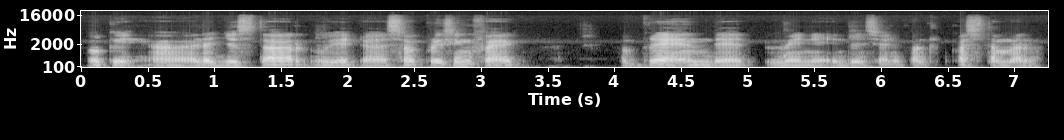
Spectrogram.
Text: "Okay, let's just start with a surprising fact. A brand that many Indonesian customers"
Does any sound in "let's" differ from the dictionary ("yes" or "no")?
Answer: yes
